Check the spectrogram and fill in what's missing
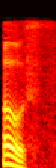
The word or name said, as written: oath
